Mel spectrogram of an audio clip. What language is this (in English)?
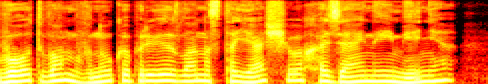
Russian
